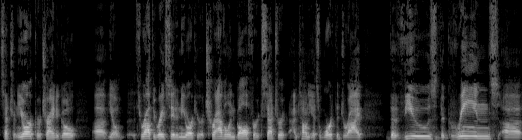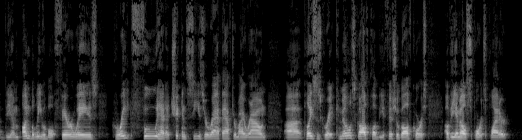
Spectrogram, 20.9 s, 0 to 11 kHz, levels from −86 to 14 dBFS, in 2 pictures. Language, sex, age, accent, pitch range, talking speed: English, male, 30-49, American, 130-165 Hz, 185 wpm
